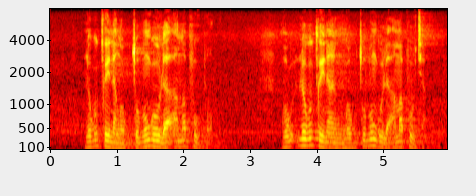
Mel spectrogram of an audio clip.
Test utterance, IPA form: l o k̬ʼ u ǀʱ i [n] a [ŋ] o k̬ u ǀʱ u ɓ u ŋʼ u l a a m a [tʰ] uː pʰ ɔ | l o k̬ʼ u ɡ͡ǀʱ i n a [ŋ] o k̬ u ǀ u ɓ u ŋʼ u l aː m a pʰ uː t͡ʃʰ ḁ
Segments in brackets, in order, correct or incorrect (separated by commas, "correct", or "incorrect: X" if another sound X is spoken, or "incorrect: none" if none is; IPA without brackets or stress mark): correct, correct, incorrect: pʰ, correct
